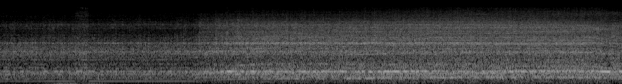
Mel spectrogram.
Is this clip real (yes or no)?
yes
